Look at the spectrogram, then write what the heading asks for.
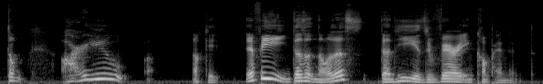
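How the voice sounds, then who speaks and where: A man's voice: medium pitch, very animated, measured pace, a bit bright. A man hosting a let's play, reading visual novel text aloud and adding casual, reactive asides. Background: game music.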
